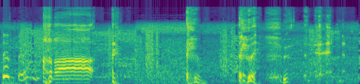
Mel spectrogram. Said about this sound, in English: Why are you choking? Why is he dying? I can't breathe.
